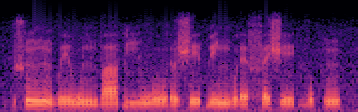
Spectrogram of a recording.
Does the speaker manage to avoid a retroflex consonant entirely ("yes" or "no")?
yes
